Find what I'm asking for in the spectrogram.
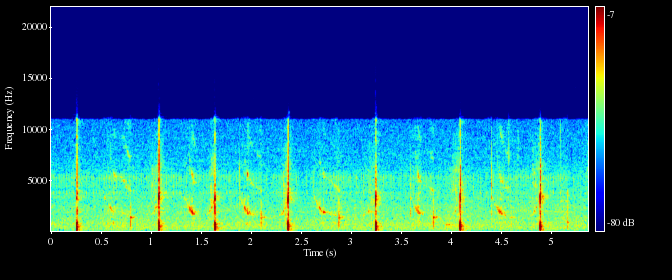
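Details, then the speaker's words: Sheaffer Triumph vac-filler fountain pen after servicing, with new packing and plunger rod washers and greased rod and barrel, plunger worked: seven crisp little pops about one a second, plunger sucking in; good vacuum seal. "okay so you can actually hear the little popping sound there and you can actually hear the the Piston actually uh or the plunger should I say sucking in"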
